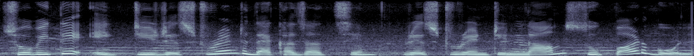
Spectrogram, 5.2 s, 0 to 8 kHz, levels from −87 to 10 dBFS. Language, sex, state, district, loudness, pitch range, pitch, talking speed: Bengali, female, West Bengal, Alipurduar, -13 LUFS, 215-290 Hz, 230 Hz, 115 wpm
